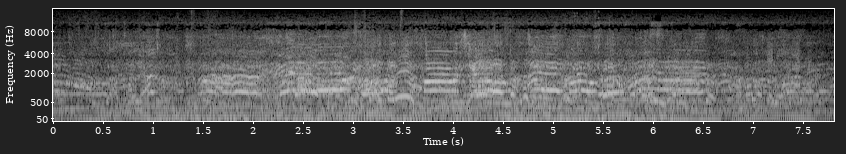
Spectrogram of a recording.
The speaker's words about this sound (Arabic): هذه اصوات جموع الفلسطينيين في مخيمات اللجوء في لبنان يودعون ياسر عرفات ومن معه من مقاتلي المنظمه وهم يغادرون بيروت انه عام 82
